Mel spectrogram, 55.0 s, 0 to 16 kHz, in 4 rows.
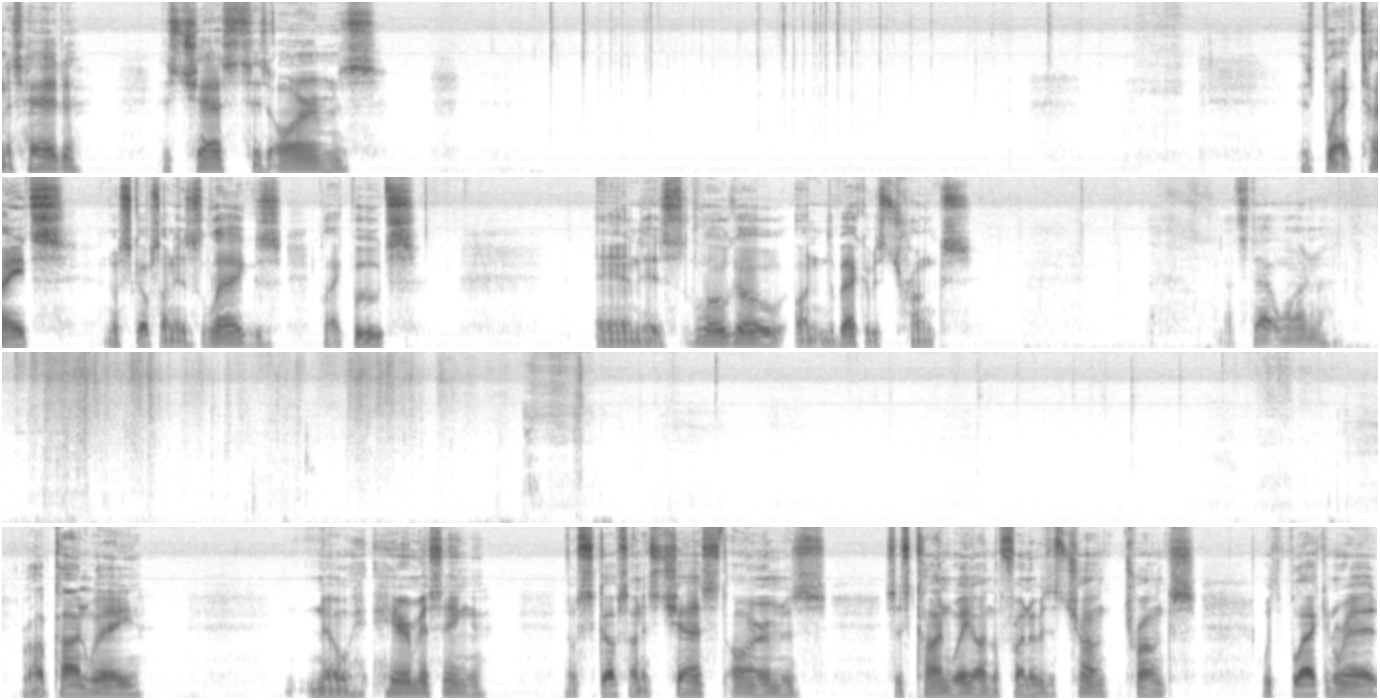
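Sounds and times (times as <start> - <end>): faint steady hum: 0.0 - 55.0
rustling of packaging: 27.1 - 33.4.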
